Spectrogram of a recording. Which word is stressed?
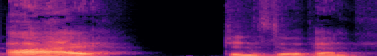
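I. The word 'I' carries the main stress. Someone else stole it. "Now it sounds like I didn't, but I know who did"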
